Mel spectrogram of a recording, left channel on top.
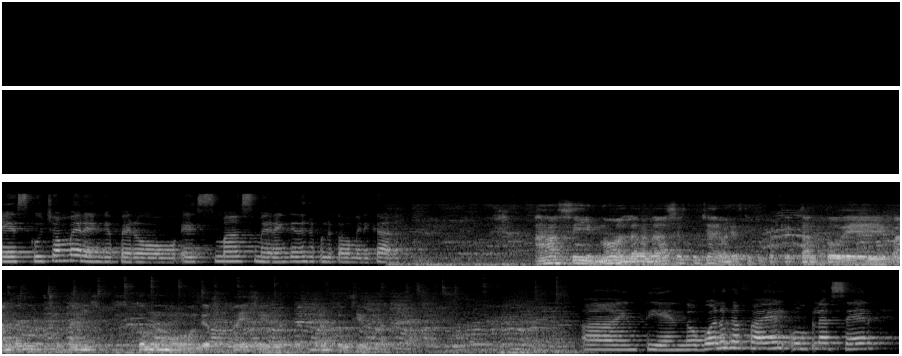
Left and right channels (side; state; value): left; silent; digital silence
